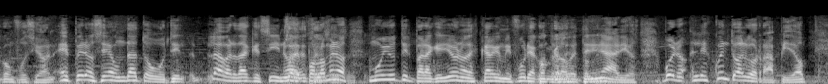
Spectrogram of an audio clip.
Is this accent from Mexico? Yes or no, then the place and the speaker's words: yes; Mexico City, Mexico; de Chilangolandia.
